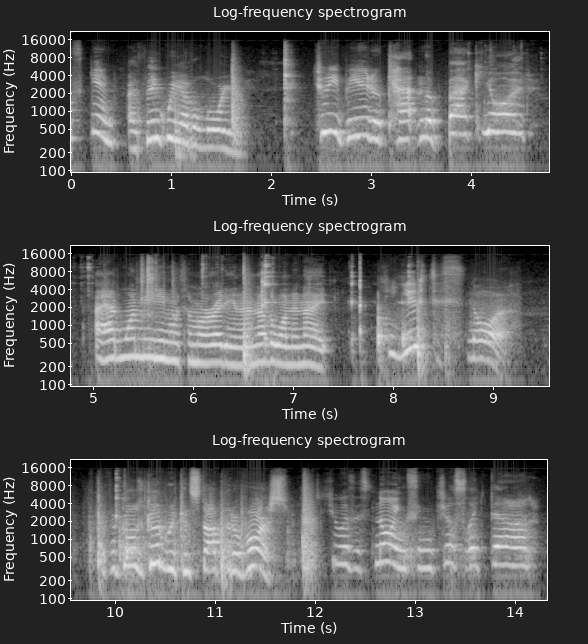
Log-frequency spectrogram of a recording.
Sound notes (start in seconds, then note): none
